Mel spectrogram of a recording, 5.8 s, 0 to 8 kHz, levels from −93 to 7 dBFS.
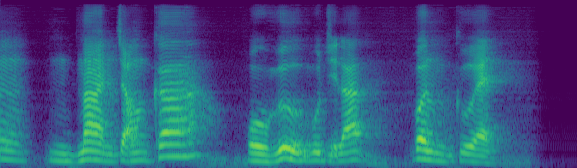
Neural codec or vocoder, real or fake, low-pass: codec, 16 kHz, about 1 kbps, DyCAST, with the encoder's durations; fake; 7.2 kHz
